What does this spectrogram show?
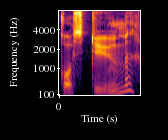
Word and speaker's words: costume: Then we have un costume. Once again, that U sound. Un costume. That E at the end of the word there to force the pronunciation of the final consonant, M.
